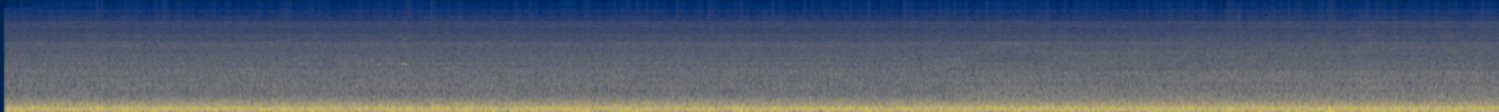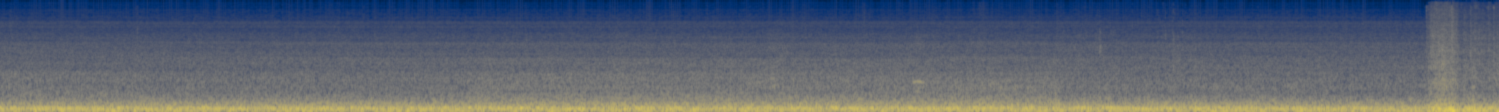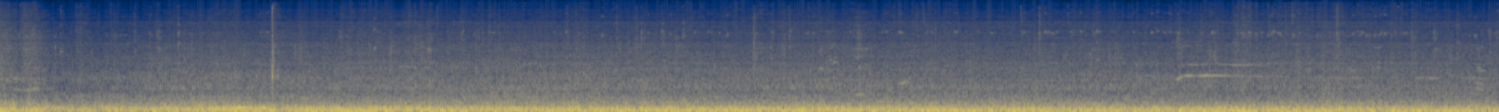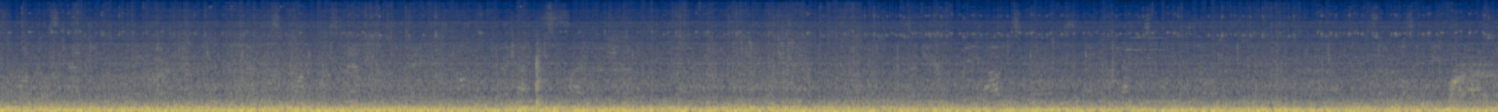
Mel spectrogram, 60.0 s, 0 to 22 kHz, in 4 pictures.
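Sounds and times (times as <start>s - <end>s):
airliner cabin rumble: 0.0s - 59.9s
sudden loud jolt: 29.2s - 35.0s.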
